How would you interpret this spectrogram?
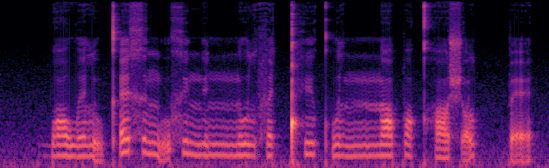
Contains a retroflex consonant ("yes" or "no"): no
